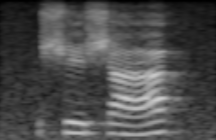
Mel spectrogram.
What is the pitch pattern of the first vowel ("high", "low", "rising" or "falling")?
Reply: low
